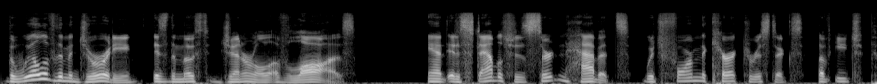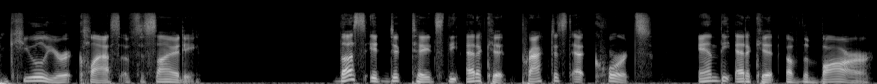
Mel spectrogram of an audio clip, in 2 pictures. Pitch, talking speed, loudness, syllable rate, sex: 125 Hz, 135 wpm, -21 LUFS, 4.7 syllables/s, male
